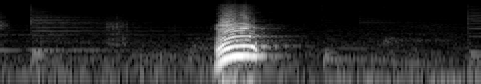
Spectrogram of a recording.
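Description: A single loud dog bark about a second in, over soft background music.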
